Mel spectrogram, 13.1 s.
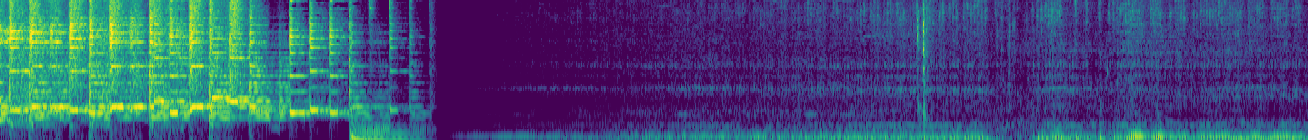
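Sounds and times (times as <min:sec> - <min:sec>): car engine idling: 0:04.5 - 0:13.0.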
